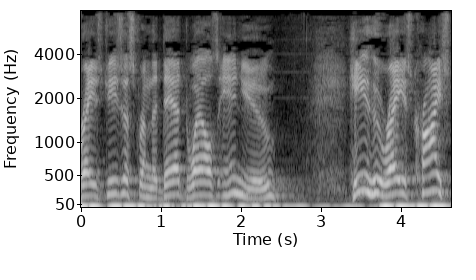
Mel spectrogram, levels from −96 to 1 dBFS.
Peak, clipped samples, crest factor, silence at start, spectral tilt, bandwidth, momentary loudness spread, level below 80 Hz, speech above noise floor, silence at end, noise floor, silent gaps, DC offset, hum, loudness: -6 dBFS; under 0.1%; 14 dB; 0 s; -4 dB/octave; 8 kHz; 16 LU; -46 dBFS; 20 dB; 0 s; -40 dBFS; none; under 0.1%; none; -25 LUFS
